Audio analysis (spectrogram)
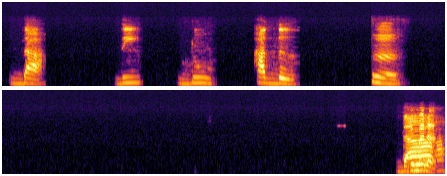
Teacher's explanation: Nah, bunyinya kayak gitu kalau nyentuh gigi seri. Makhrajnya ujung lidah menyentuh tempat tumbuh gigi seri atas. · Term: makhraj dal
